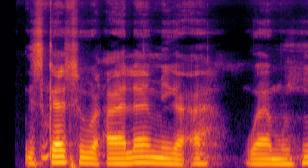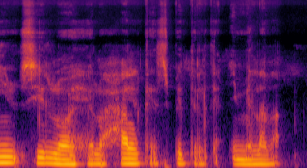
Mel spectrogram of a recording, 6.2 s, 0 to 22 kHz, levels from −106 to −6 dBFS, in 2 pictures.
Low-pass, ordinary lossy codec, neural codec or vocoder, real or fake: none; none; vocoder, 44.1 kHz, 128 mel bands every 256 samples, BigVGAN v2; fake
